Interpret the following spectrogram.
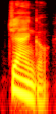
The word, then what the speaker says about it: Django: framework called django so it's spelled with a silent d and it's pronounced django it's a web framework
